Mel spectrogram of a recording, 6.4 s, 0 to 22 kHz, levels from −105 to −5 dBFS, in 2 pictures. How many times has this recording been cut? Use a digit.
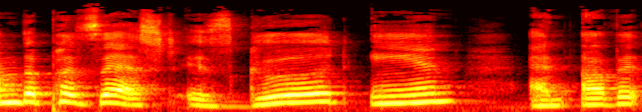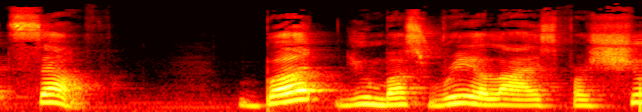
0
